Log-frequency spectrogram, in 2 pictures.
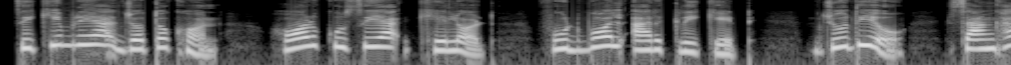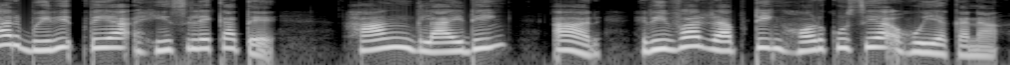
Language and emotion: Santali, neutral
